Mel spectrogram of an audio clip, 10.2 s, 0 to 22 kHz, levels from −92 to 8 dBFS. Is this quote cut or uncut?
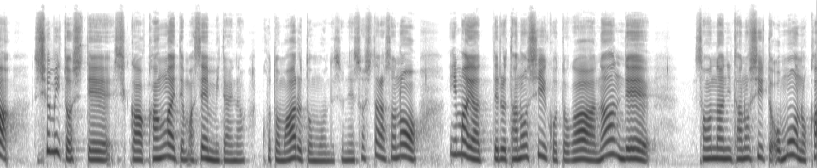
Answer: cut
